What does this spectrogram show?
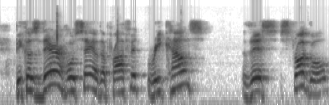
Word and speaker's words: Hosea: but let me read hosai Hosea some pronounce it hosiah 12 verses 2 to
